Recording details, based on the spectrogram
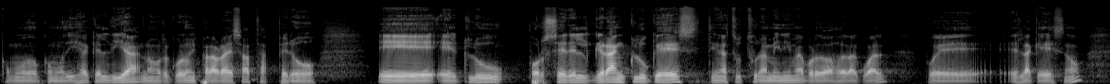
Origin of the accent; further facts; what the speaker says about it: Madrid, Community of Madrid, Spain; Y aunque soy madrileño y vivo en la ciudad al lado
